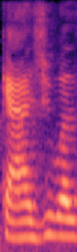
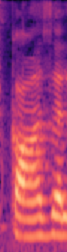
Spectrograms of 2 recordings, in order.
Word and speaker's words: causal: This is not casual system. This is causal. It has to be pronounced as causal system.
